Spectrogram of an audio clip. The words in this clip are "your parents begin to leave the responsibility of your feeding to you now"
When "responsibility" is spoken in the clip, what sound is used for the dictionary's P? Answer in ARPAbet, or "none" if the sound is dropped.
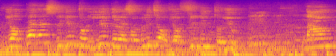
none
